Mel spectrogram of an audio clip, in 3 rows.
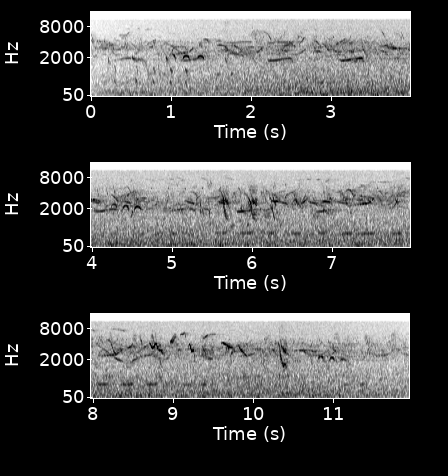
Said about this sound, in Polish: ale zanim zaczniemy, jingle, czyli 15 sekund relaksującego śpiewu ptaków.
